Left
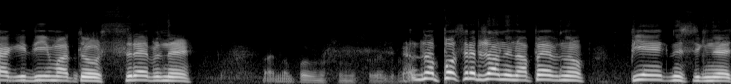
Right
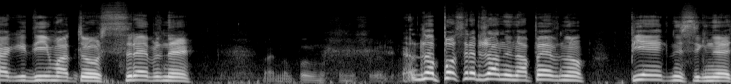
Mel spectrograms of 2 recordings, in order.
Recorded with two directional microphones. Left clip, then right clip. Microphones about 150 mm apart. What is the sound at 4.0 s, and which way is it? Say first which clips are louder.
Speech: right 3 dB; 35° right (ahead or behind).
